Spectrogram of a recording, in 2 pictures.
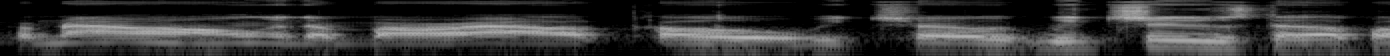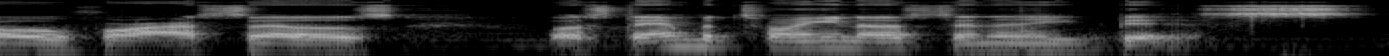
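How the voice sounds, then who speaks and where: A man's voice: medium pitch, fairly even intonation, moderate pace, clear, resonant tone. Casual streamer guy, blunt n sweary, mid voice, bit of music behind. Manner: blunt, profane. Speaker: game streamer. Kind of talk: casual gameplay reaction. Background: faint game music.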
